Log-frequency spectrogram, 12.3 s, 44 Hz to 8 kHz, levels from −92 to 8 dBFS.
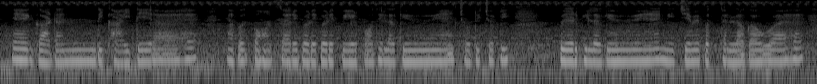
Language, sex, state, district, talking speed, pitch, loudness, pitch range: Hindi, female, Bihar, Darbhanga, 140 wpm, 180 Hz, -41 LUFS, 175-185 Hz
